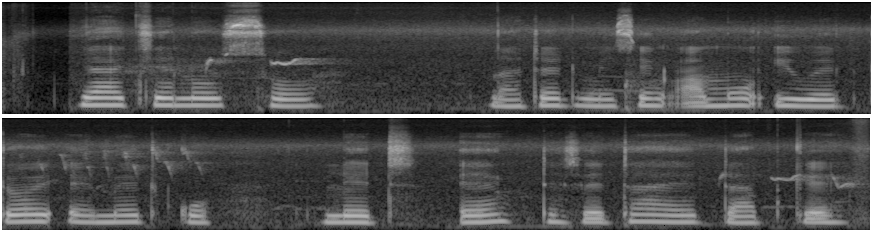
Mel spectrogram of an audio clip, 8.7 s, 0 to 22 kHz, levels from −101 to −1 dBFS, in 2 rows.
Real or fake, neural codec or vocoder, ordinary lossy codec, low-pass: real; none; none; none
